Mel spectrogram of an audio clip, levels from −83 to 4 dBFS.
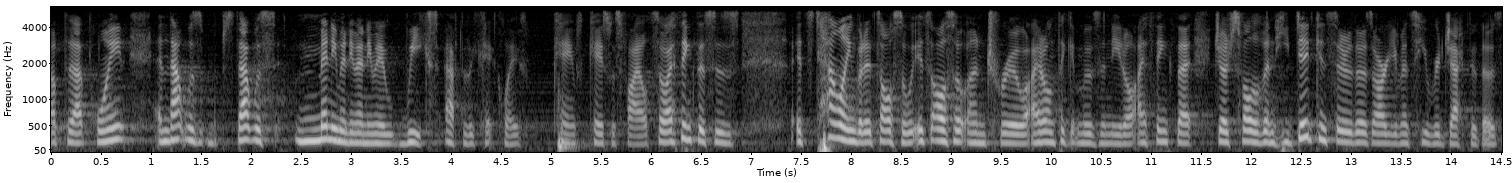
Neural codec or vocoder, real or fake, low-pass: none; real; 5.4 kHz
